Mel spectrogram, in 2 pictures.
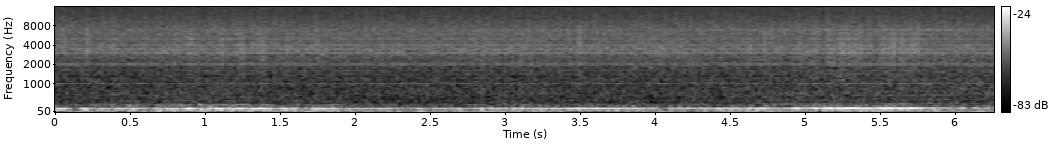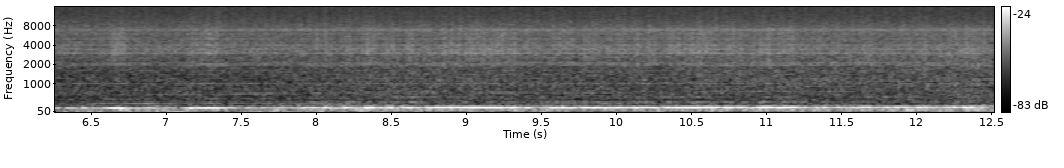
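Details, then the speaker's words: Noiseblocker NB-Multiframe M12 PC fan spinning up: steady low hum rising slightly in pitch, smooth, much quieter than another Noiseblocker, faint bearing ticking; normal. "oh wow that started up right away nice much quieter than the other noise blocker starting to pick up a little bit noise"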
